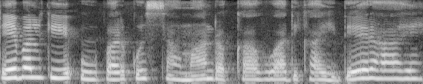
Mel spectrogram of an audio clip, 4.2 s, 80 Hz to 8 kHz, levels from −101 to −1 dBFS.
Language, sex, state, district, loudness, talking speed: Hindi, female, Uttar Pradesh, Lucknow, -16 LUFS, 155 wpm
